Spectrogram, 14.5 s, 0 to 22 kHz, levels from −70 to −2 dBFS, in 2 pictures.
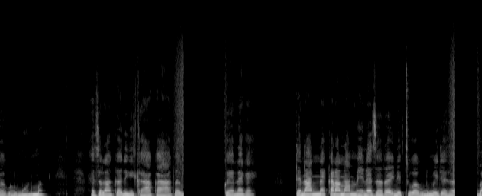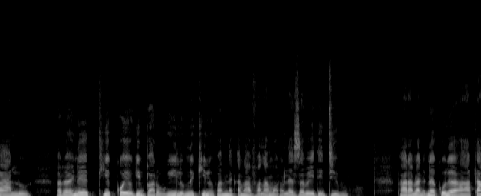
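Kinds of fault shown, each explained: Wireless microphone squelch dropout: The radio link from an analogue FM microphone weakens until the receiver's squelch shuts the output. Hiss swells briefly, then the speech drops into near silence and returns. It happens at 2.55–3.45 s, muted for 0.62 s, and at 6.66–7.24 s, muted for 0.34 s.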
